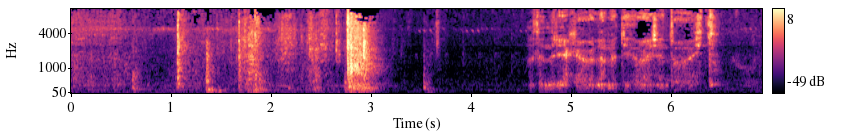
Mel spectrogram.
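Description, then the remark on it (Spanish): In a film scene, a man looks outside and shuts the house door: a few sharp clicks and rattles from the handle, then a single loud, full thud, followed by quieter murmuring voices. “Adrián observa el exterior de la casa y cierra la puerta.”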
